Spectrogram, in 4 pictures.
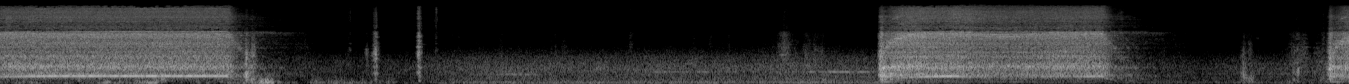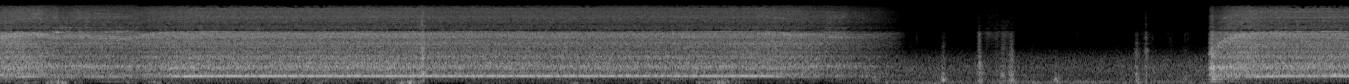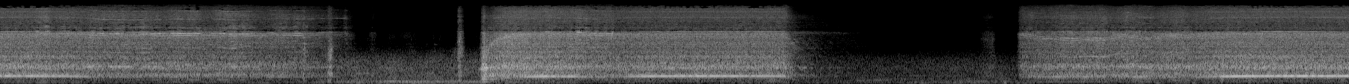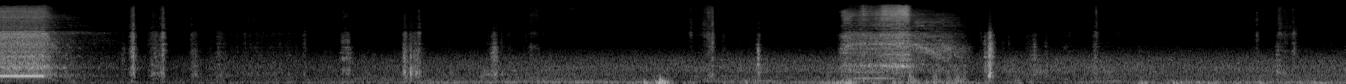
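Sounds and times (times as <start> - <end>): power tool motor whine: 0.0 - 2.9, 8.8 - 11.6, 13.3 - 22.5, 25.6 - 30.5, 31.8 - 35.4, 37.2 - 41.4, 48.9 - 50.2
knocks and handling sounds: 12.1 - 13.3, 22.6 - 25.6, 41.7 - 46.6, 50.2 - 53.9.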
